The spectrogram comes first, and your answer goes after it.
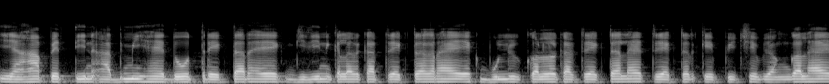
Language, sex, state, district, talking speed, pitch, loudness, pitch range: Hindi, male, Punjab, Fazilka, 180 wpm, 120 Hz, -16 LUFS, 120-125 Hz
